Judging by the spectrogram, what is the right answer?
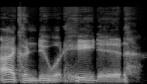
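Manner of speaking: crazy deep voice, dropped way down, rough, creaky. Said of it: "in this crazy deep voice".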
